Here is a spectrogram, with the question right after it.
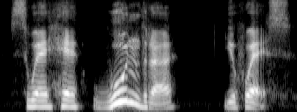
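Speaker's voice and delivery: put-on slow, drawn-out Old English verse; Old English recitation. Shown as a demonstration. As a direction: recite deliberately, leaning on "wundra". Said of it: "This next line".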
